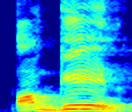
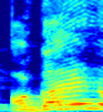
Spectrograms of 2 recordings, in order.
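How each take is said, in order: First: "अगेन" with a long "e" in gen; correct "अगेन". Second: "अगेन" misread as "अगैन", with open ai; wrong "अगेन". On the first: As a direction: say the end of "अगेन" like "gain". ("अगेन" में लंबा ए उच्चारण) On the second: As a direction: widen the second vowel of "अगेन" to "a-e". ("अगेन" को ग़लत ढंग से "अगैन" पढ़ना) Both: Shown as a demonstration. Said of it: "अगेन मत पढ़िएगा".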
